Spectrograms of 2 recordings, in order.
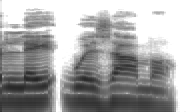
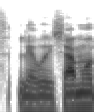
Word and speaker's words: Leguizamo: Yo yo lo digo gringo porque los profesores nunca podían escribir ni pronunciar mi nombre. Entonces yo le decía, "Okay, hágalo fonéticamente." Entonces yo decía, "Le wesamo."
